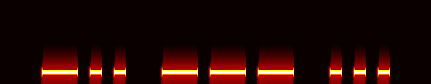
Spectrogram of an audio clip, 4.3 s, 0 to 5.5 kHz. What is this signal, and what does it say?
Morse code, heard as a keyed tone, about 10 wpm, 800 Hz. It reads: DOS
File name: Portugais - texte en clair 1 - vitesse - 10 mots minute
